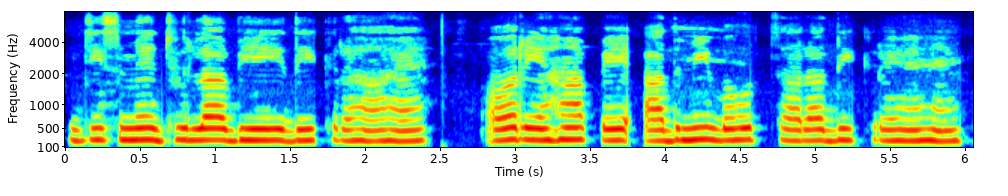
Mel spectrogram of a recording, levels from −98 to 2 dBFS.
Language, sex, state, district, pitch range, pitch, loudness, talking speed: Hindi, female, Jharkhand, Palamu, 235-250 Hz, 240 Hz, -13 LUFS, 150 wpm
